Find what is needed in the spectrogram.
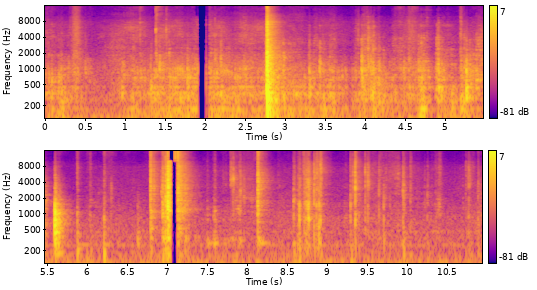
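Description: Manual Big Shot die-cutting machine cranked, a sandwich of plastic cutting plates and a metal die rolling through its rollers with a steady low grinding for about two seconds. This is followed by sharp clicks and clatter as the plates and die are taken out and handled, the loudest a sharp knock about three seconds in.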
